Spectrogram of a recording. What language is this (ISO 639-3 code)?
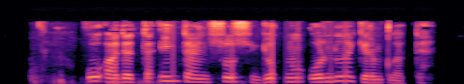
uig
